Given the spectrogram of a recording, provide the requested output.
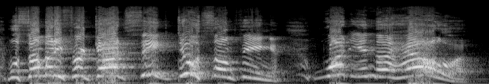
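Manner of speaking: high, loud, slow screaming rage; furious shouting. Real, not acted. Gamer screaming at his defense to tackle. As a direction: scream at the players.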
